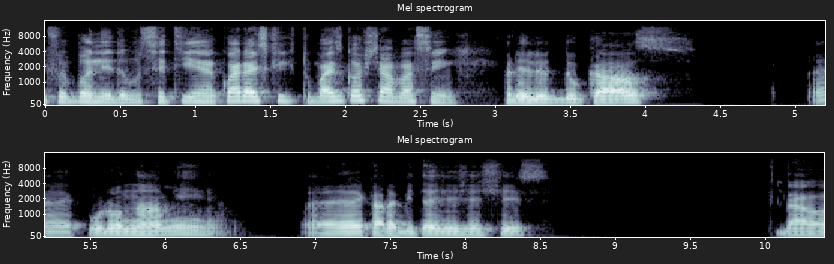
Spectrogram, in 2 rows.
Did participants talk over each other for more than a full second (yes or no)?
no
